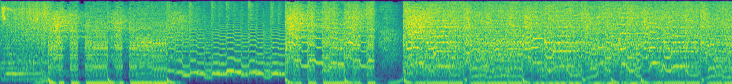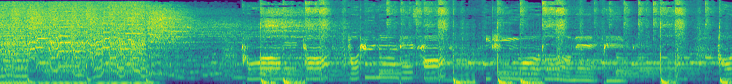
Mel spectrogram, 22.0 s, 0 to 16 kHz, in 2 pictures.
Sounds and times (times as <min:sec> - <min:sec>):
Dubstep: 0:00.0 - 0:21.9.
